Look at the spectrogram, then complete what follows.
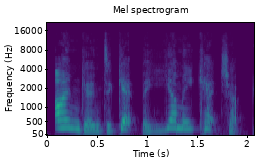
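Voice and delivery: high, loud eager voice; a greedy little girl set on ketchup; bright determined piping; little princess. A narrator's reading. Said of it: "she decided".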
